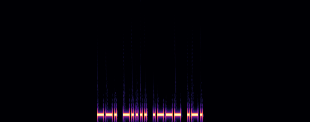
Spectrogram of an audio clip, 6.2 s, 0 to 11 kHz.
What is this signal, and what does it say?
Morse code, heard as a keyed tone, about 28 wpm, 700 Hz. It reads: G6JR
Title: DXCC-100 Call Signs - 4 Characters - Repeated 3x - 28wpm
